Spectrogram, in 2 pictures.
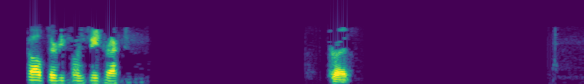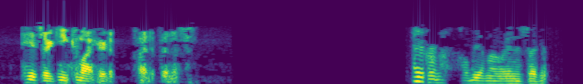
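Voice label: Police Dispatch, Scanner audio; Police 1 Dispatch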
